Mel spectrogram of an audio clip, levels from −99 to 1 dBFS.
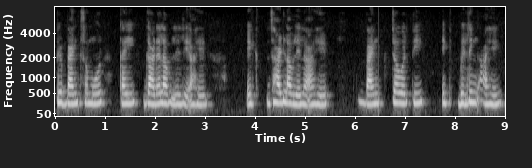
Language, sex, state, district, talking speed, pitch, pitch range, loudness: Marathi, female, Maharashtra, Aurangabad, 115 wpm, 245 Hz, 235-260 Hz, -25 LUFS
